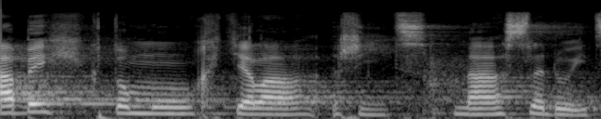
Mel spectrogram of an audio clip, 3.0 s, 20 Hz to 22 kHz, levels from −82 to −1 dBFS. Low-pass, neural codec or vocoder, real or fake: 14.4 kHz; none; real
